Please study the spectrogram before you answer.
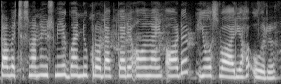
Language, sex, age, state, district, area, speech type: Kashmiri, female, 18-30, Jammu and Kashmir, Baramulla, rural, spontaneous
